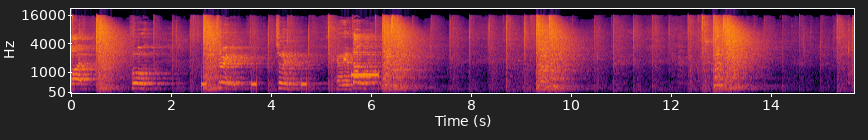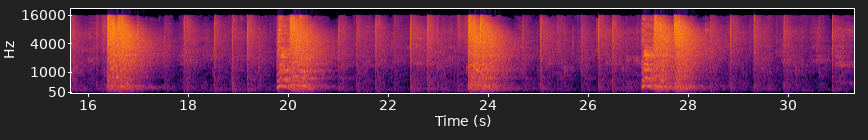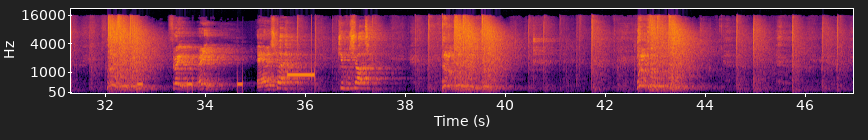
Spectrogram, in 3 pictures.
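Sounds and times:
gloves punching a heavy bag: 6.2 - 33.1, 38.1 - 46.9.

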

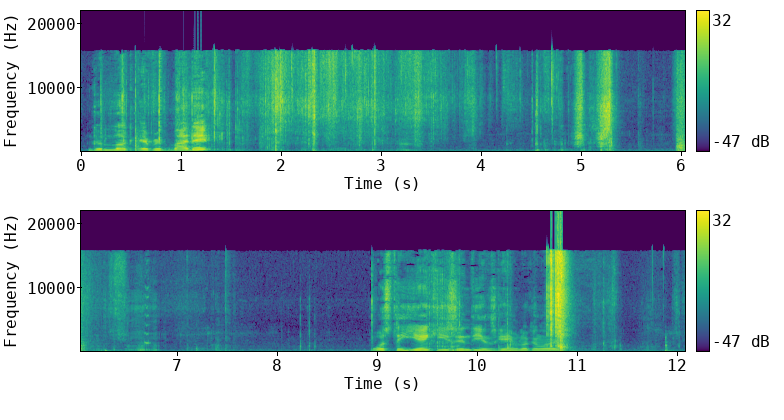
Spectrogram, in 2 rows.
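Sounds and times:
plastic wrap rustling: 0.2 - 5.4.

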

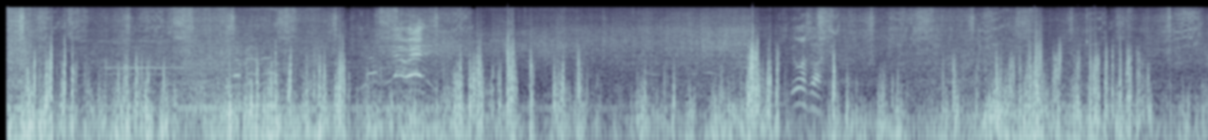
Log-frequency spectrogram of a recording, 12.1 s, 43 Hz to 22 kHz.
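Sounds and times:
bicycle rattling over asphalt: 0.1 - 12.0
wind on microphone: 0.1 - 12.0.

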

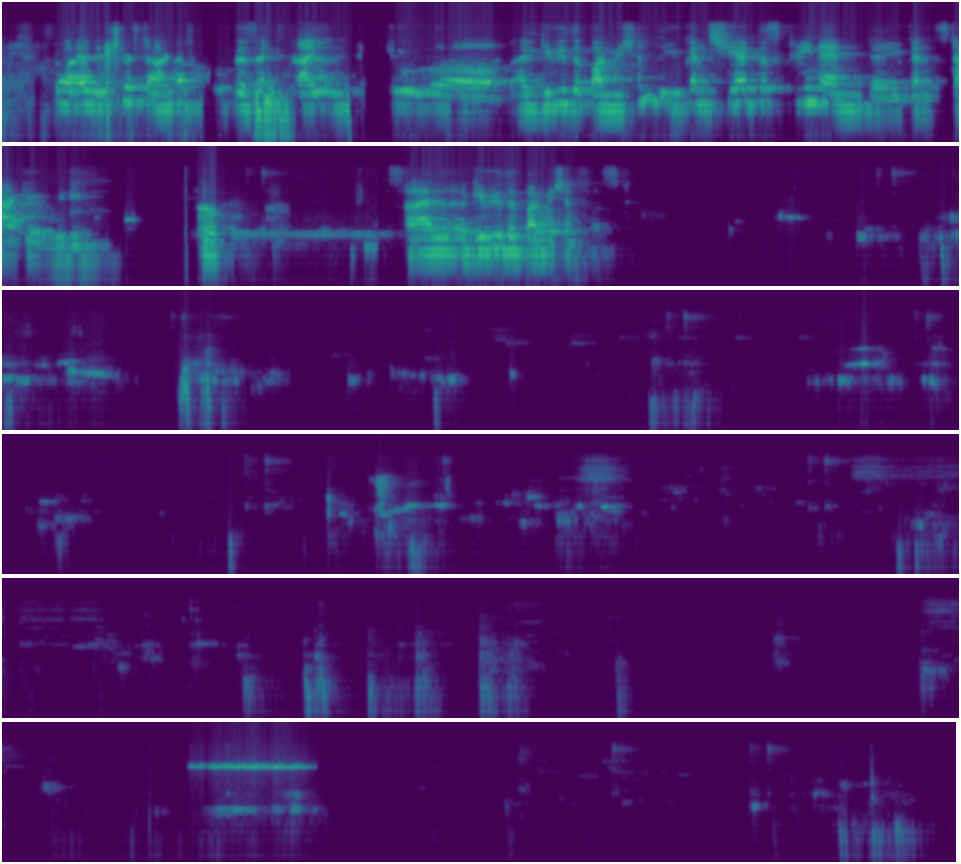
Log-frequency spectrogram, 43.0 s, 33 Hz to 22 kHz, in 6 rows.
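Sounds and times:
electronic beep: 37.3 - 38.3.

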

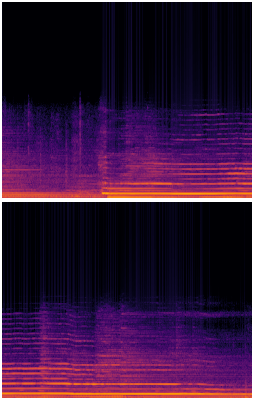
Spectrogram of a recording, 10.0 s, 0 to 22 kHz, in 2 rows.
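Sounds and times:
experimental rock music: 0.0 - 10.0
long held high note: 0.0 - 10.0
low droning notes: 0.0 - 10.0.

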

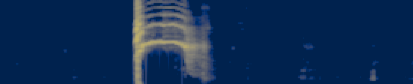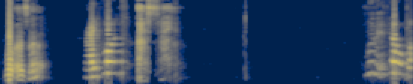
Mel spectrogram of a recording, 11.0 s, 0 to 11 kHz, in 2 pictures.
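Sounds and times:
child squealing excitedly: 1.8 - 2.8.

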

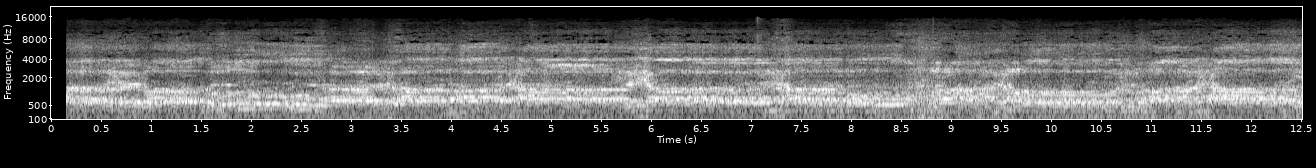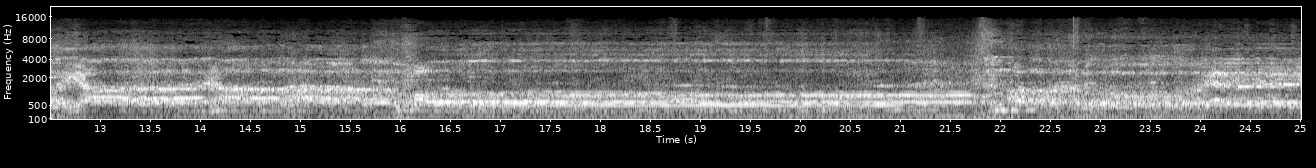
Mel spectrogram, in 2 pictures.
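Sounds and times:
steady low drone: 0.2 - 25.0
voices chanting a mantra: 0.2 - 25.0.

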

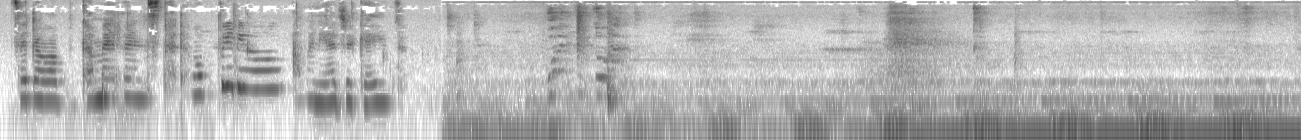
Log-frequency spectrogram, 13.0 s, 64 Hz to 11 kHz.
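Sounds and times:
bass-heavy music from television: 4.4 - 13.0.

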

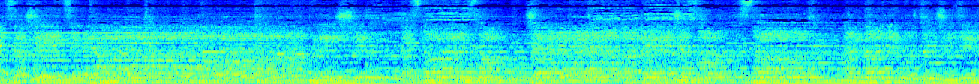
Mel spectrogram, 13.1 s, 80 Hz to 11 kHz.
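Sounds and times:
grand piano: 0.0 - 13.0
mixed choir singing: 0.0 - 13.0.

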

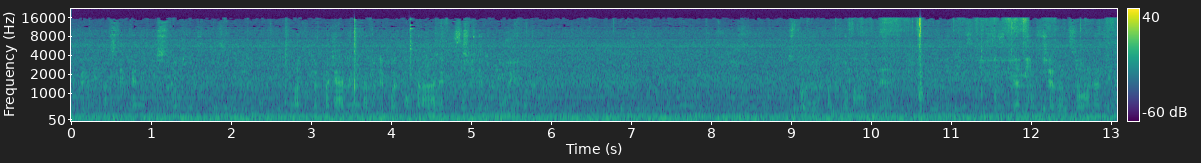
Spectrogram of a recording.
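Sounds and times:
aircraft cabin rumble: 0.0 - 13.0
faint passenger voices: 0.0 - 13.0.

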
